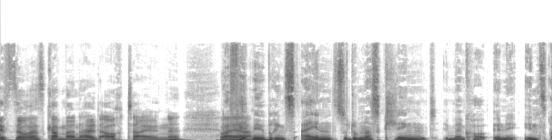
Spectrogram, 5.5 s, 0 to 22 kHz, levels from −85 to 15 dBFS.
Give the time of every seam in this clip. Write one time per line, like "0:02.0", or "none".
0:02.2
0:04.6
